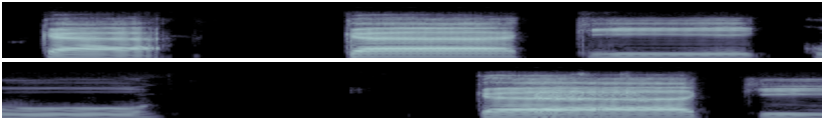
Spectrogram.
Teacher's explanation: Kaf ini kita nak kena lebarkan bibir mulut sebab kaf ini dia tak tebal.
